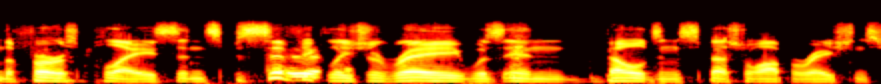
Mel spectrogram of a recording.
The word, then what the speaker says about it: Jouret: Jouret. Jouret, Jouret. Jouret, okay. Yes, I saw about a half a dozen different pronunciations for this when I was trying to look it up, so that's helpful.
